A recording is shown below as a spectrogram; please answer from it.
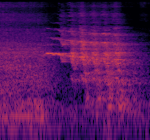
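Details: Friesian horse in a Dutch herd, heard during mane washing: a short whinny that starts high and slides downward before breaking into a rougher, pulsing tail, over steady background noise and Dutch speech.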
